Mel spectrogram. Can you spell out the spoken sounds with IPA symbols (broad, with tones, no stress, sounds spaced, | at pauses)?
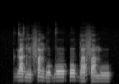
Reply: ɡ a˦ d ĩ˧ f ã˦ ɡ͡b o˧ ɡ o˦ | o˦ b a˧ f a˧ m u˧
